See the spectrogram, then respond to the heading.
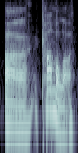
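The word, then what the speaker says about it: Kamala: the story keeps progressing comma law I'm told is the correct pronunciation for Senator Harris and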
